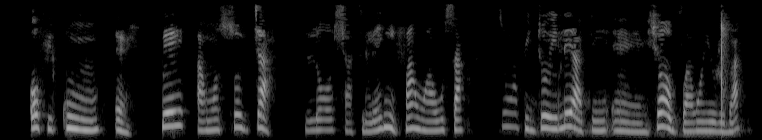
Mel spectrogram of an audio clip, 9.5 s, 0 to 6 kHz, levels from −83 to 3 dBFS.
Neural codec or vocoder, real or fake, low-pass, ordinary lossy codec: none; real; 5.4 kHz; MP3, 24 kbps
